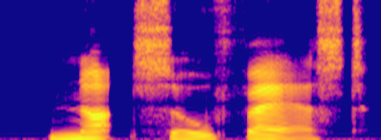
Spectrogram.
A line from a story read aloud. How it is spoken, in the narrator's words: Gary growled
